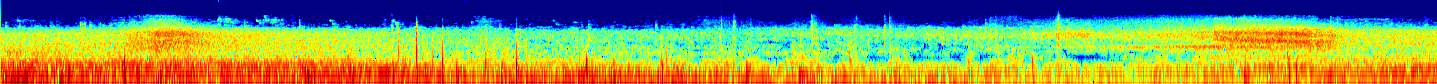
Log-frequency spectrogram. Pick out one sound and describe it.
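A car engine hums low and steady from inside a moving car.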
